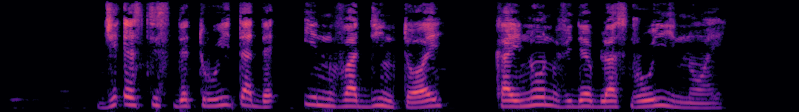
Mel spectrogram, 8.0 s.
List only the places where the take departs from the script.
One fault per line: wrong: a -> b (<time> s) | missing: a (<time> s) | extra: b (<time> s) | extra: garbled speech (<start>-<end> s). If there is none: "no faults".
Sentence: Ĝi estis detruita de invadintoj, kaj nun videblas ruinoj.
no faults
